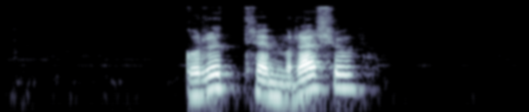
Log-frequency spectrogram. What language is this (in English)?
Wakhi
